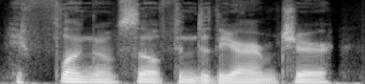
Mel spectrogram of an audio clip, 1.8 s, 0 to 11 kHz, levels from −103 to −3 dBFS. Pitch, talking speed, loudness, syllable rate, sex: 90 Hz, 195 wpm, -17 LUFS, 5.6 syllables/s, male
